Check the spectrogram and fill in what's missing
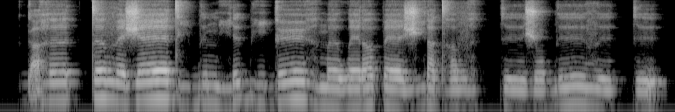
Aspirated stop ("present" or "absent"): absent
